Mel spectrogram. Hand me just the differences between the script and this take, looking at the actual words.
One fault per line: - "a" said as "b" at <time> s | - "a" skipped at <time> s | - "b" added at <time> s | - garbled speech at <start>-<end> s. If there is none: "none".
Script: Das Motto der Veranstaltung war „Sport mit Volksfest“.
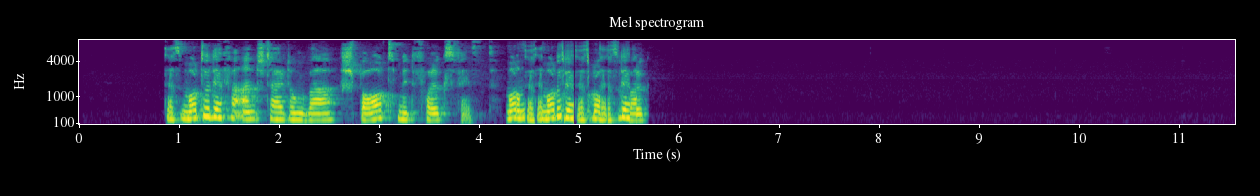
- garbled speech at 4.3-5.7 s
